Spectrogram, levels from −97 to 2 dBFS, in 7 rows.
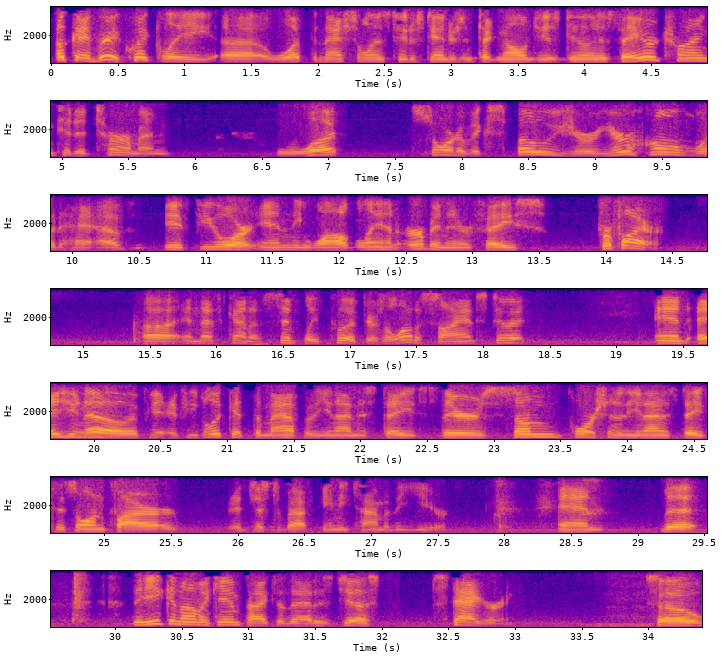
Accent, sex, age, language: American, male, 50-69, English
